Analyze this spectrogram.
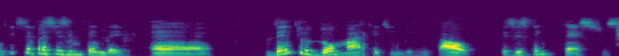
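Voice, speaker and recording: In a dark, mellow tone, a somewhat breathy man speaks at a fairly slow pace with very wide pitch swings and big swings in loudness. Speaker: branding and positioning specialist. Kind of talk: live stream interview.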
